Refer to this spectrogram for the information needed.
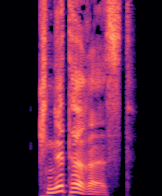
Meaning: second-person singular subjunctive I of knittern
- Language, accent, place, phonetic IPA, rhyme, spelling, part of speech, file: German, Germany, Berlin, [ˈknɪtəʁəst], -ɪtəʁəst, knitterest, verb, De-knitterest.ogg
